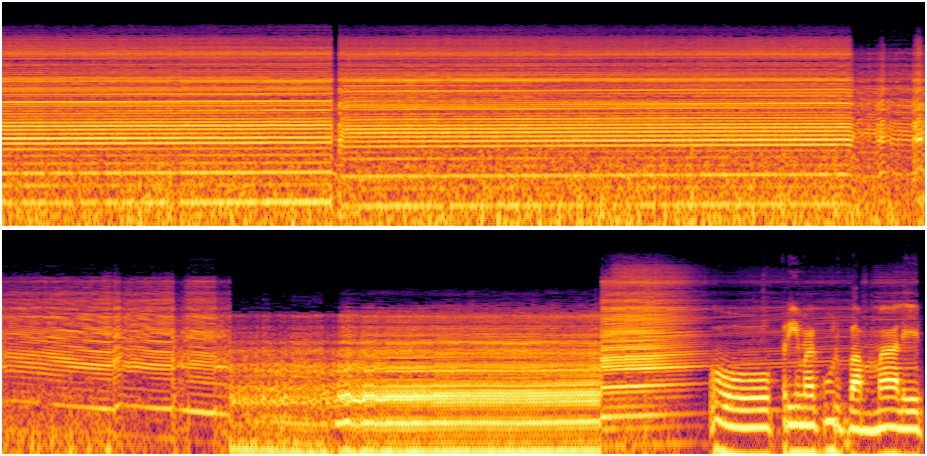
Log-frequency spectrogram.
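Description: A racing car engine screams loudly close by, its pitch rising and dropping with gear changes.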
